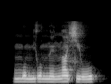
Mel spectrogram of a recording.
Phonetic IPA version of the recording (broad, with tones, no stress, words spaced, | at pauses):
mu˧mju˧ n̪ẽ˧ŋã˦ɕju˨˦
